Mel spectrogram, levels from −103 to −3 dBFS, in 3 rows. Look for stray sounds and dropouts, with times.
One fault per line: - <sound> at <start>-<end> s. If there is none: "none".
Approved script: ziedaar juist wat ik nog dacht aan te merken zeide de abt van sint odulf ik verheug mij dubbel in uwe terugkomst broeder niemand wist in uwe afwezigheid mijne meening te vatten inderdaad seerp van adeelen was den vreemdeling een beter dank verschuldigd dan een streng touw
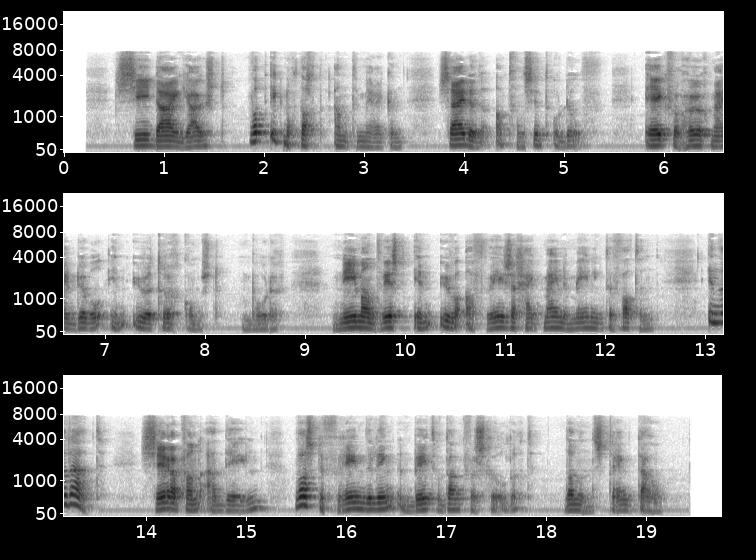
none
